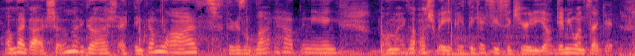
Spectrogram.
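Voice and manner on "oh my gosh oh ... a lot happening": usual speaking voice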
